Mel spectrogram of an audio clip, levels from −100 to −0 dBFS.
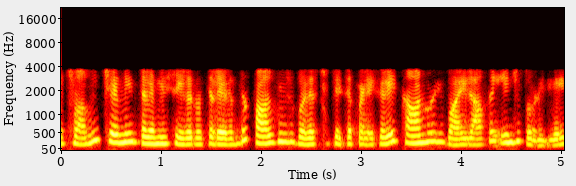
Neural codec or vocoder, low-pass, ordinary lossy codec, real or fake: codec, 16 kHz, 1 kbps, FreqCodec, smaller model; 3.6 kHz; none; fake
